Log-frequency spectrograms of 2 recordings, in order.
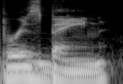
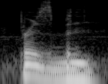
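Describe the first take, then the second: First: The last syllable has a full vowel. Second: The last syllable has a reduced vowel. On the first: The speaker calls it wrong. "as opposed to saying Brisbane" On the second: The speaker calls it right. "Remove all the vowels"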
